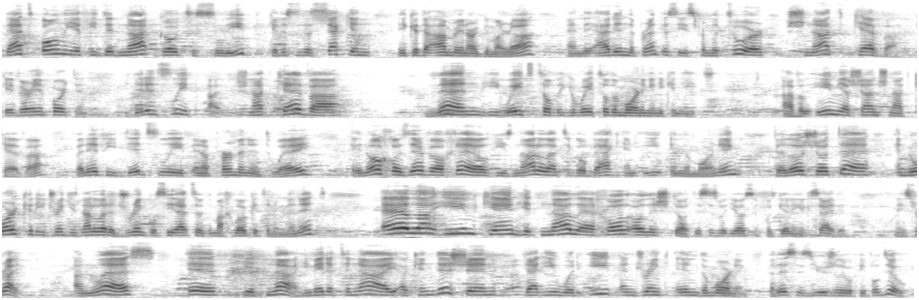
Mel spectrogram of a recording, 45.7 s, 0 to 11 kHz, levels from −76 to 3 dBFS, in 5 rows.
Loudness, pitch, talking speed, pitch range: -29 LUFS, 180 Hz, 165 wpm, 155-205 Hz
